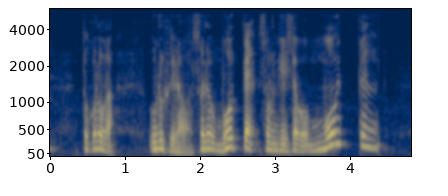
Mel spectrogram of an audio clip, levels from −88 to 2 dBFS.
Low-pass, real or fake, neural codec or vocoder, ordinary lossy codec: 5.4 kHz; fake; codec, 44.1 kHz, 7.8 kbps, Pupu-Codec; none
